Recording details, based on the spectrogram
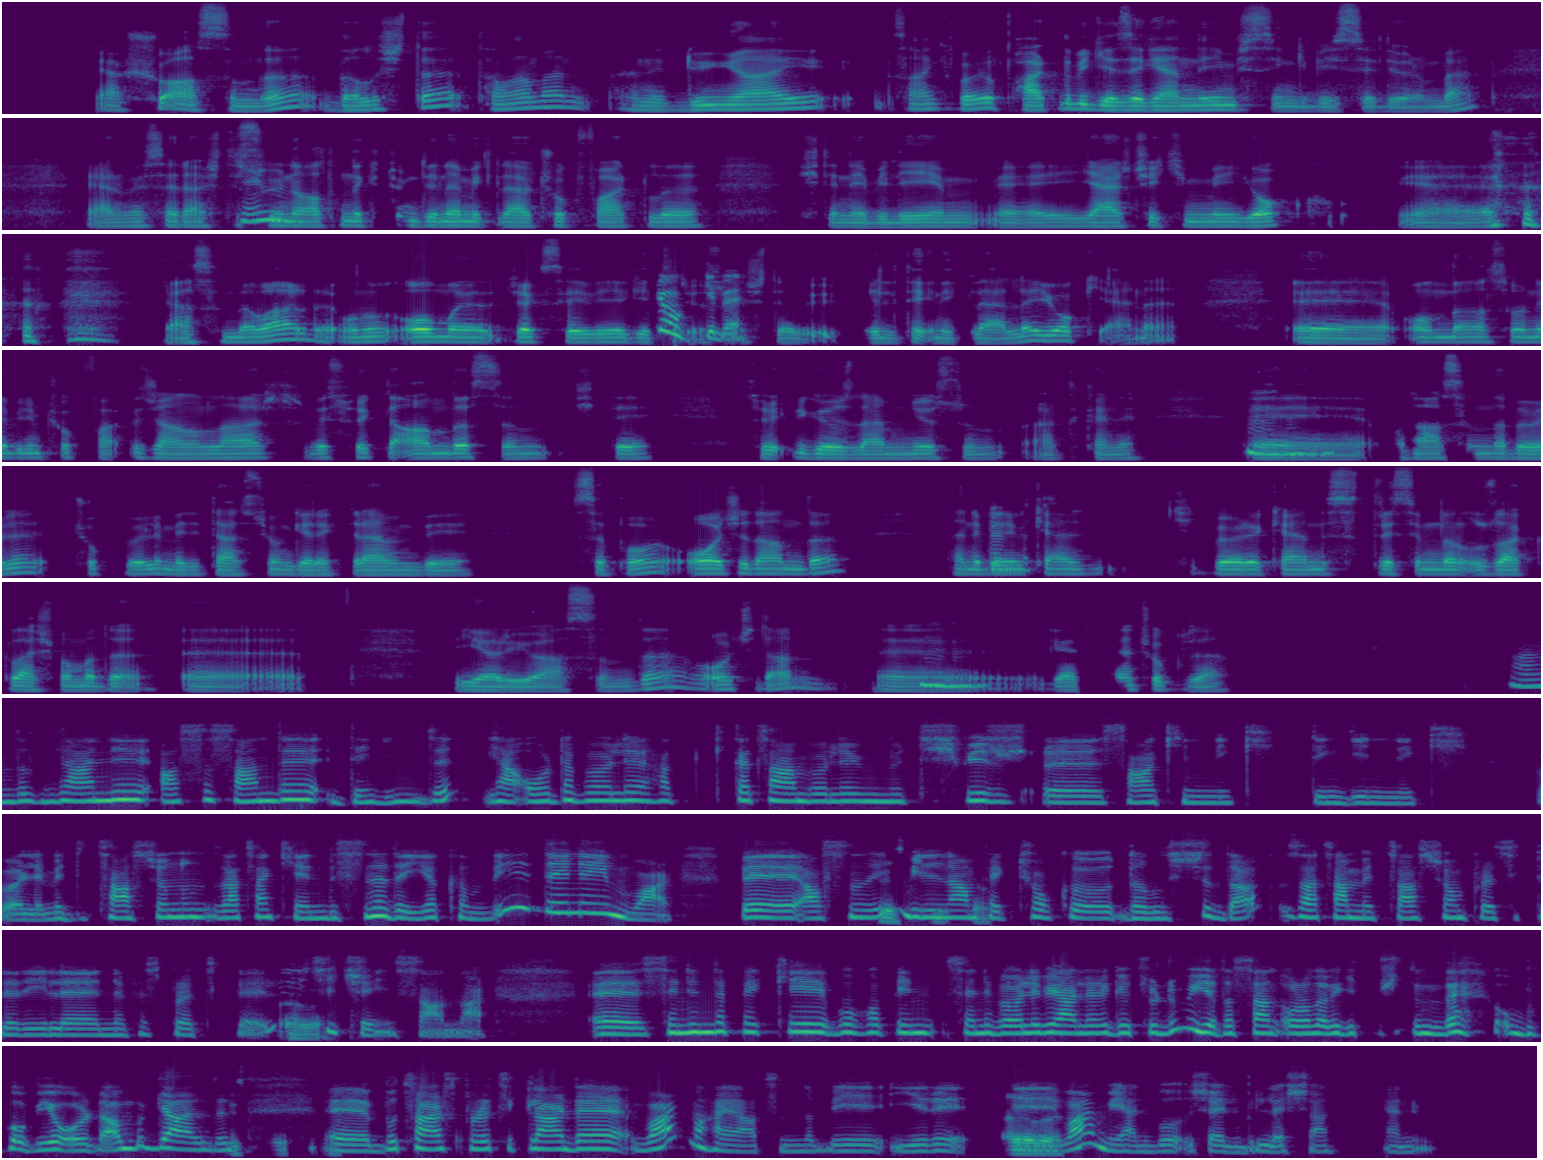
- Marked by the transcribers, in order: chuckle; other background noise; laughing while speaking: "de o bu"
- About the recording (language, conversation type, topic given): Turkish, podcast, Günde sadece yirmi dakikanı ayırsan hangi hobiyi seçerdin ve neden?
